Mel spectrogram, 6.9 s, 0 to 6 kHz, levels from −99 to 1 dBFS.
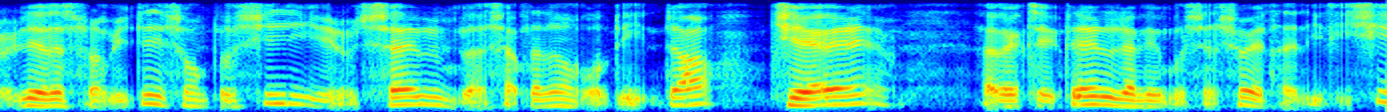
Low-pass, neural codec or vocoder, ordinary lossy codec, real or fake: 5.4 kHz; autoencoder, 44.1 kHz, a latent of 192 numbers a frame, MeloTTS; none; fake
